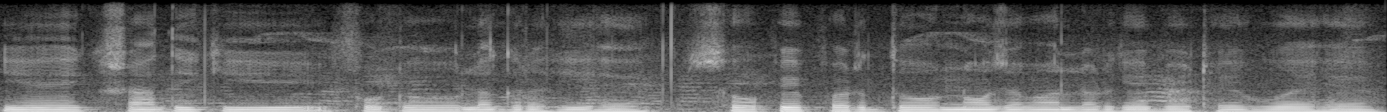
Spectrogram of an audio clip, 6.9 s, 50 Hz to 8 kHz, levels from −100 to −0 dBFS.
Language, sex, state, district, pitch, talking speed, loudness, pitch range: Hindi, male, Arunachal Pradesh, Lower Dibang Valley, 120 Hz, 140 wpm, -16 LUFS, 115-125 Hz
